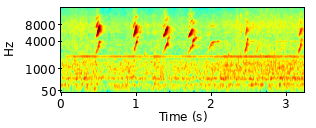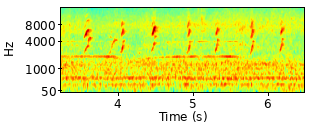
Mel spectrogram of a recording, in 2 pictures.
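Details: Honey bees at the entrance of a Top Bar Hive, leaving for the field to gather nectar and landing again; a dense, steady droning hum with short, bright ticks repeating about every half second.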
